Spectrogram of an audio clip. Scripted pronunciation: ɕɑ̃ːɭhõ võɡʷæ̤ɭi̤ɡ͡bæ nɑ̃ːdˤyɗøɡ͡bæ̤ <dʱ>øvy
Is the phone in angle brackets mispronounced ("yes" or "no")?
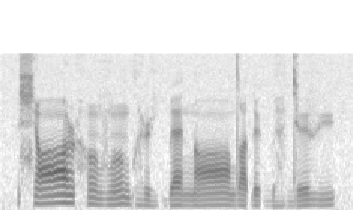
yes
